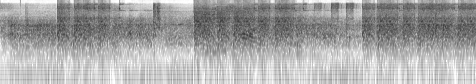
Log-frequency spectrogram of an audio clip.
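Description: Rapid automatic gunfire in the mobile battle game Free Fire, loud and continuous in dense bursts with brief breaks between them and no talking.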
